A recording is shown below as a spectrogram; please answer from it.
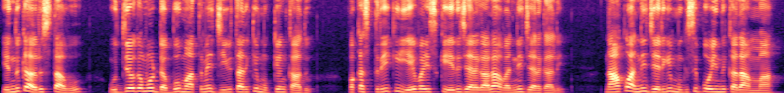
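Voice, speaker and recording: A woman's voice: medium pitch, normal speed, close to an everyday voice. A woman voicing a firm self-reliant daughter. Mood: defiant.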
